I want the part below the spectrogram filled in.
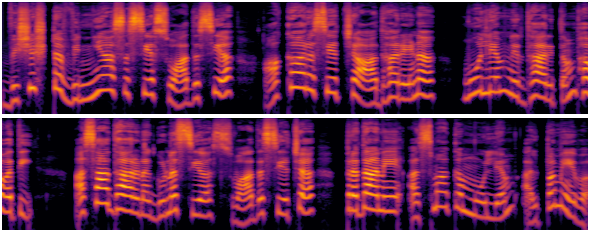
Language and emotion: Sanskrit, happy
